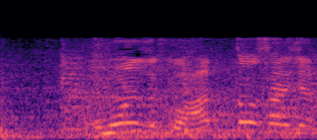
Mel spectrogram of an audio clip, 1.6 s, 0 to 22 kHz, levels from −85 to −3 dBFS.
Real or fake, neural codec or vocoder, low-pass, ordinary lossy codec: real; none; 7.2 kHz; none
